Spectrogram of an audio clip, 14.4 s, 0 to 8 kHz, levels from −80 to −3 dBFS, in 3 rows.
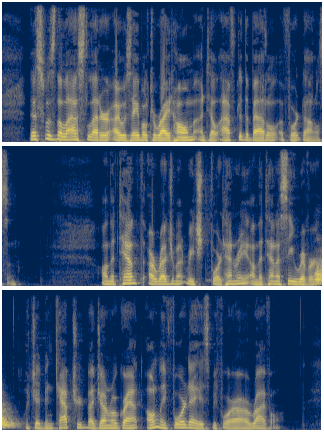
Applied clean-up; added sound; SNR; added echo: none; Brass instrument; 2 dB; none.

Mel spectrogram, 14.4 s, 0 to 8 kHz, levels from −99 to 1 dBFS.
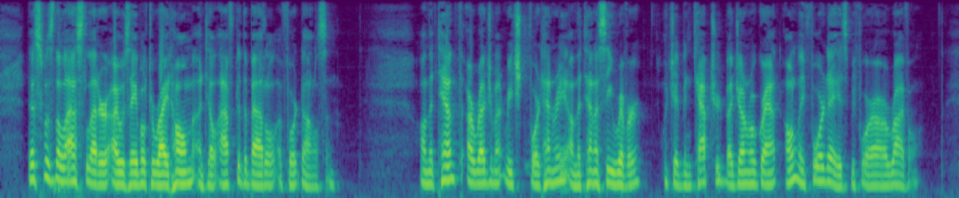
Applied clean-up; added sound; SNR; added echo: none; none; none; none.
